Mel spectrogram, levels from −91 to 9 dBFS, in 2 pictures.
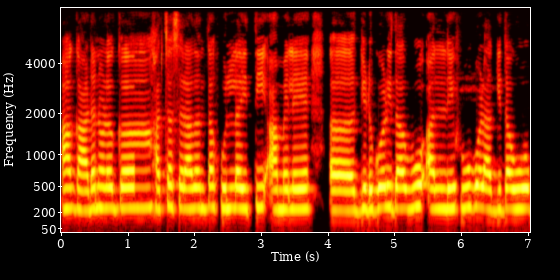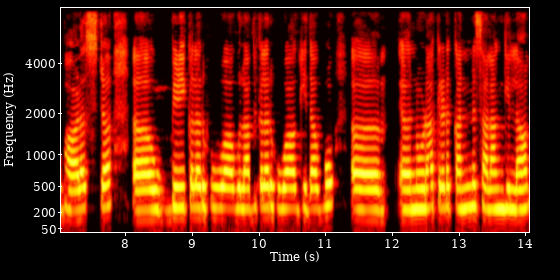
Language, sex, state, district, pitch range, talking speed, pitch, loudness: Kannada, female, Karnataka, Belgaum, 230-245 Hz, 120 wpm, 240 Hz, -13 LUFS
